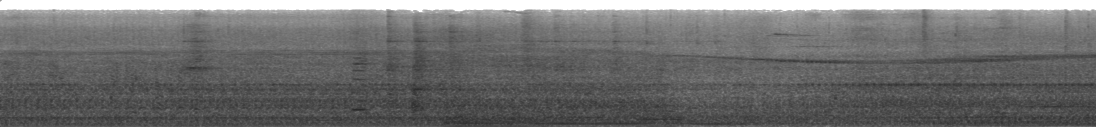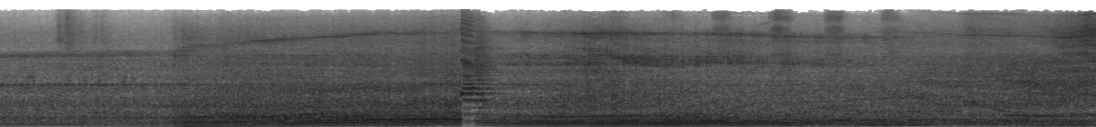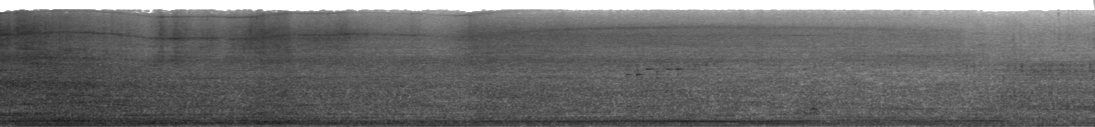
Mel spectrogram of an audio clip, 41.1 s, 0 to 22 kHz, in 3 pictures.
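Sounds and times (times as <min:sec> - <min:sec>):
fire truck engine pulling out: 0:00.0 - 0:41.0
air horn blasts: 0:19.4 - 0:20.0.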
